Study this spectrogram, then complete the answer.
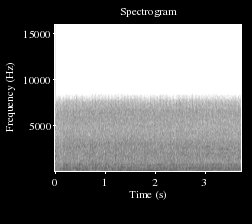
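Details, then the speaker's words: Mercedes Smart, running with the A/C switched on: loud rough whirring roar with low hum from the front; suspected broken A/C condenser electric cooling fan rather than compressor. "Hola gente acá estamos con un Smart y hace un ruido bastante extraño motorcito está acá atrás cuando prendés el aire PR el aire ahí í empieza hace un ruido viene acá en"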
